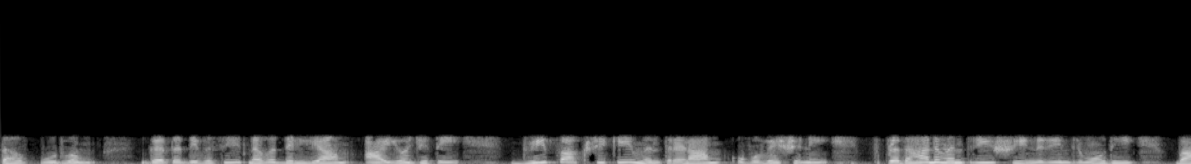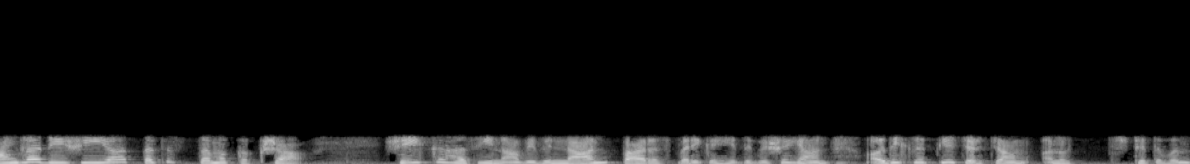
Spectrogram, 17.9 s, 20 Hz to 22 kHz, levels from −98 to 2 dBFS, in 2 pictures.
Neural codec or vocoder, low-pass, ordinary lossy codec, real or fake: none; 3.6 kHz; Opus, 24 kbps; real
